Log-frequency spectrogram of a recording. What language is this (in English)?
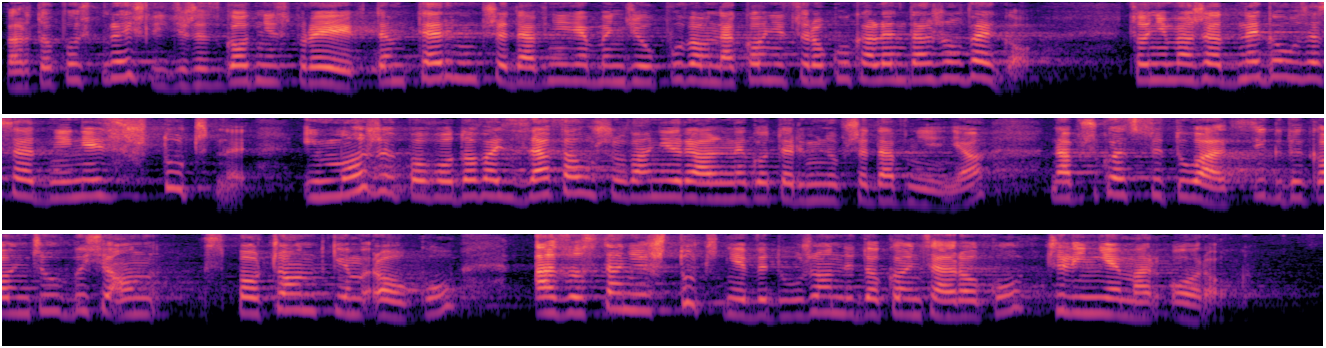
Polish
